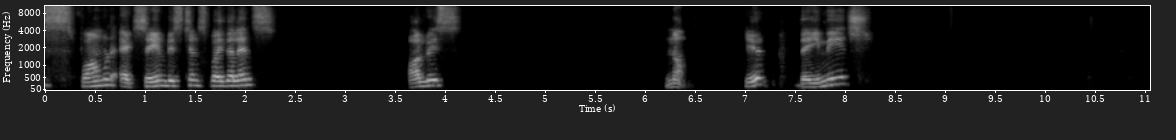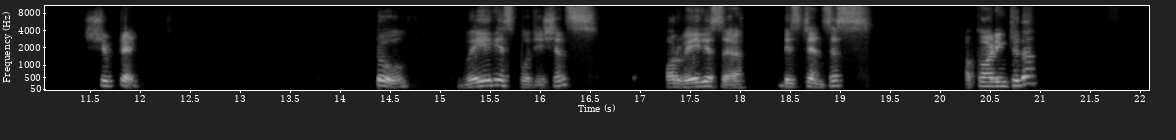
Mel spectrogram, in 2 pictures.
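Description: A man speaks calmly into a microphone, explaining in short phrases with pauses.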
